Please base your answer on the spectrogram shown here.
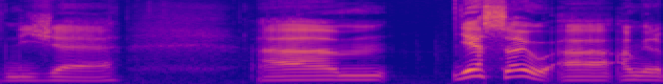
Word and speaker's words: Niger: Songhai Niger Trade Company, which is how you say that, by the way, you infants. That is Niger.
